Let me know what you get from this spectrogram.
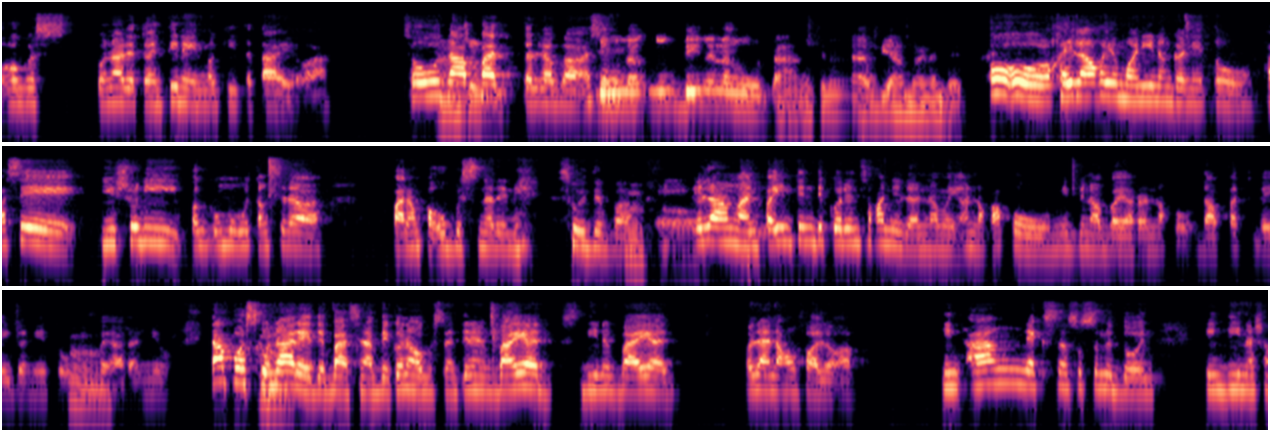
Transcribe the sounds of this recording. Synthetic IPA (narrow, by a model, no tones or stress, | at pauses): ʔoɡɐst̪ | kʊnaːɾɛt̪wɛnt̪inajnmɐɡ̚kiːt̪ɐt̪aːjo̞̰ʔa | so̞wd̪aːppɐt̪ːɐlɐɡaʔɐsʊŋnɐnʊŋd̪ɪjnɐnɐŋuːt̪aŋsɪnabɪɐmɛnɐnd̪ɛt̪̚aoːʔo̞kɐʔɪlaːŋɐnkojʊŋmaninɐŋɡɐnɪt̪o̞kɐsɛjuːʃwɐlipɐɡ̚ʊmuʔuːt̪ɐŋsɪla | paːɾɐŋpɐʔoːbosnɐɾɪnɛ | sod̪ɪbakɐjlaːŋɐnpɐʔɪnt̪ɛnd̪ɛkoɾɪnsɐkɐnɪlanɐmɐjʔɐnɐk̚ɐko̞mɐjpɪnaːbɐjaːɾɐnɐko̞̰d̪aːpɐt̪̚mɐjɡɐnɪt̪o̞pɐbɐja̰ːɾɐnɲo | t̪aːpo̞skʊnaːɾɛd̪ɪbasɪnaːbɪkonɐɐɡʊst̪oɐnt̪ɪnɐnɐɡ̚baːjɐd̪̚ɪnd̪inɐɡ̚baːjɐd̪̚ | wɐlaːnɐkoŋfaloʔap̚ | hɪʔɐŋnɛksnɐsuːsʊnʊd̪ːo̞n | hɪnd̪iːnɐʃa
